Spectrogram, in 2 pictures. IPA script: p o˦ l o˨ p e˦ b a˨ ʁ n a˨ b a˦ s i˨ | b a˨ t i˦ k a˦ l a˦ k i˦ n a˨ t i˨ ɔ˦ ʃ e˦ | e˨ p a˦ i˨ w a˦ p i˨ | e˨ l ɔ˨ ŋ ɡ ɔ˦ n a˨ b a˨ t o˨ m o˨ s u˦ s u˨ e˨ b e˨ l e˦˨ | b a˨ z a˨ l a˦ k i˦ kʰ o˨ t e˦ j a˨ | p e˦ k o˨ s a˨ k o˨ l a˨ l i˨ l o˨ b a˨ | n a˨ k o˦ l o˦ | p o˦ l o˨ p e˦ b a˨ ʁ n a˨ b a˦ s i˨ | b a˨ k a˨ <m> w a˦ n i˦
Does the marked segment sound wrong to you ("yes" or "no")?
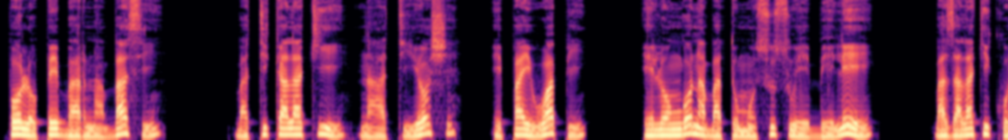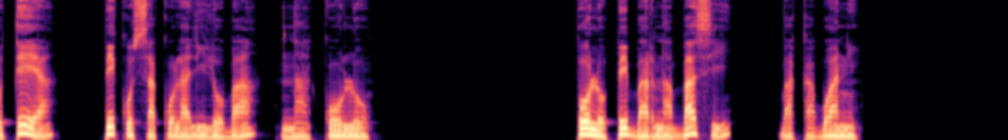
yes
